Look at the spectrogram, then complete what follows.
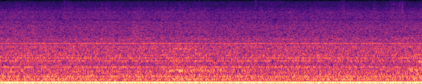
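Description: Steady low mechanical hum with an even hiss, unchanging throughout, like a fan or ventilation unit running.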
